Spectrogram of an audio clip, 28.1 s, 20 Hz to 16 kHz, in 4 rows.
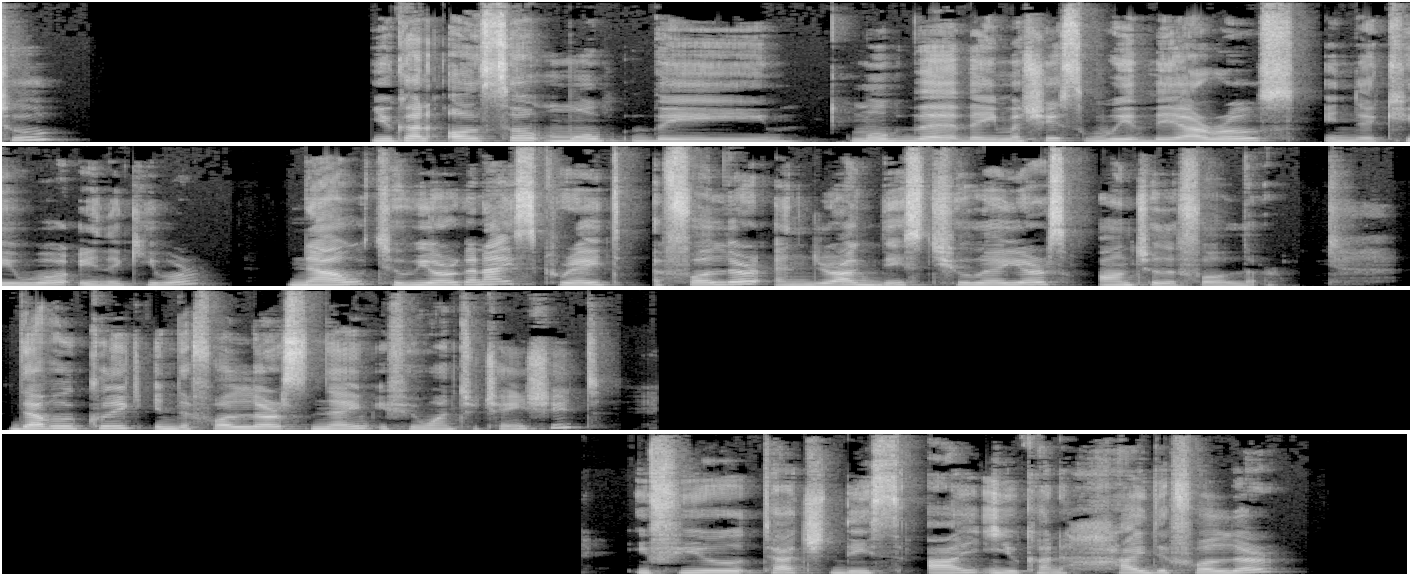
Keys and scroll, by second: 4.5 Up, 5.0 Up, 5.1 Up, 15.9-17.5 typing, 19.4-20.5 typing.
